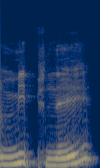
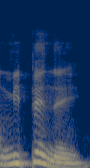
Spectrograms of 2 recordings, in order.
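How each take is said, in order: First: The p and n run together without a vowel. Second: A short vowel is sounded between p and n. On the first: This is how people usually say it. The speaker calls it wrong. "on a tendance à dire mipne" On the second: This is how it should be said in theory. The speaker calls it right. "ça devrait être théoriquement mipene"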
